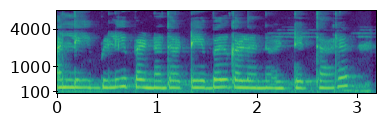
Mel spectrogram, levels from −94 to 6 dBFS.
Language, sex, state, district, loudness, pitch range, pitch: Kannada, female, Karnataka, Bangalore, -17 LUFS, 245-265 Hz, 255 Hz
